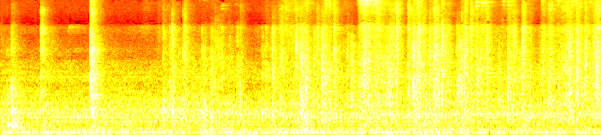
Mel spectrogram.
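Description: Hand work on a metal equipment rack: two sharp clicks in the first second, then a rapid run of small clicks and rustling from about halfway, as screws and cables are worked on behind the patch panel.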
